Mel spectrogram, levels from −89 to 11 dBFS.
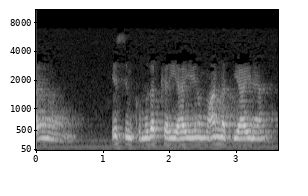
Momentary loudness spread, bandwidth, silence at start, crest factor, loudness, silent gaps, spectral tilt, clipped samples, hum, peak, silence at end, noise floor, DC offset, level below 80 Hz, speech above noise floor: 10 LU; 6 kHz; 0 s; 16 dB; -17 LUFS; none; -8.5 dB/octave; under 0.1%; 50 Hz at -60 dBFS; -2 dBFS; 0 s; -46 dBFS; under 0.1%; -58 dBFS; 31 dB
